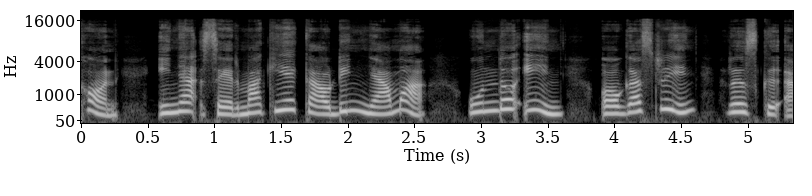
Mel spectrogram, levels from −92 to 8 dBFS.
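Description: No technical faults can be heard anywhere in the recording, which holds together as a single continuous signal with nothing breaking into it.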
